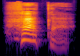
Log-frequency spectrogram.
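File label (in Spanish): "jaca" Spanish, female; mekanta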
